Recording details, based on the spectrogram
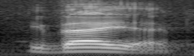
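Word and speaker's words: Iványi: So, in the December issue, they had an article about this guy, Gabor Ivanyi, however you say his name. Who? Ivanyi.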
